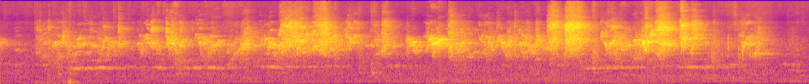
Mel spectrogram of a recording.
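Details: Two budgerigars during mating and courtship keep up a steady, raspy, high chatter of squeaks and scratchy notes, with a soft thin whistle drifting in underneath.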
